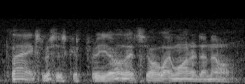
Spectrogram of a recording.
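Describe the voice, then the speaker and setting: An actor playing a cynical, unflappable private detective in a noir radio drama, with dry, clipped, sardonic delivery. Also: male voice, deep voice, fairly even intonation, normal speed, slight background noise, close to an everyday voice, rough recording. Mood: cool, dry. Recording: old-time radio drama, music underneath.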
